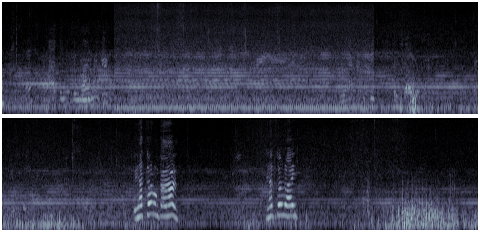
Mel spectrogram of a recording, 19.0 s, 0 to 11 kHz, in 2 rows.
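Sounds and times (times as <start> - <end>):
kite flutes droning: 0.0 - 19.0
wind noise: 8.0 - 12.5, 15.4 - 19.0.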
